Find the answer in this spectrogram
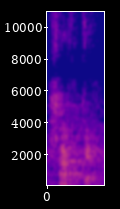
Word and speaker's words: шартер: Шартер. Так как ударение обычно у нас в конце, да? Мы можем здесь в конце поставить.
